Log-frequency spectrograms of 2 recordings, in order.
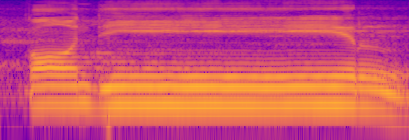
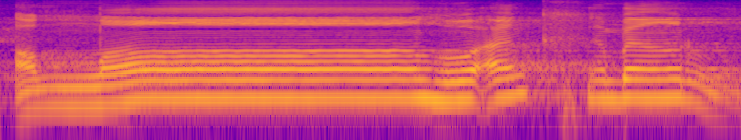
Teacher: Beda dengan Allahu akbar. Nah, itu ra-nya tebal, tafkhim nggih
